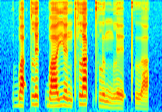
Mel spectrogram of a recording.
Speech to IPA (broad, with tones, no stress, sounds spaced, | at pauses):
b a˦˥ ʔ p l e˥˩ k̚ b aː˦˥ j e˧ n pʰ l a˥˩ k̚ pʰ l ɯ˨˩ ŋ l e˨˩ ʔ pʰ ɯ˨˩ a̯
